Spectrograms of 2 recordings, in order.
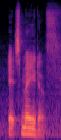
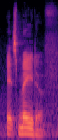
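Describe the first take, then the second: Both takes have the same delivery.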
